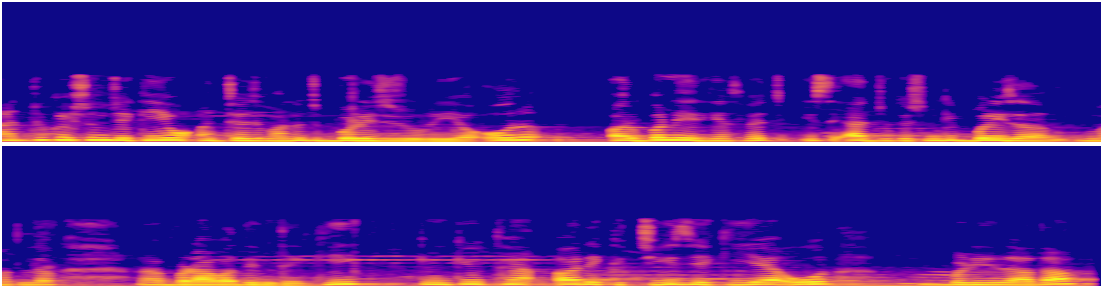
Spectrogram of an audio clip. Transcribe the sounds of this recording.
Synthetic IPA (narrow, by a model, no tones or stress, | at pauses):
ɛːd͡ʒuːkeːʃənd͡ʒeːkiːoːʔəd͡ʒeːd͡ʒəʋaːnɪt͡ʃbəɽiːzəɾuːɾiːɛːʔɔːɾ | əɾbəneːɾɪjəsʋɪt͡ʃɪsɛːd͡ʒuːkeːʃənkiːbəɽiːzjaːd̪amət̪ləb | bəɽaːʋaːd̪ɪnd̪eːkiːkjõːkɪʊt̪ʰːɛ̃ːəɾɪkt͡ʃiːzd͡ʒeːkiːɛːʔoːɾ | bəɽiːzjaːd̪aː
